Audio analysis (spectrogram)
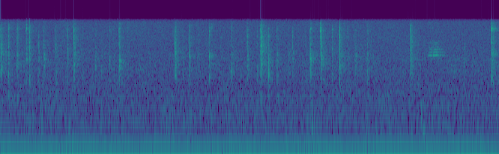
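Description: Continuous quick typing on a computer keyboard while entering a password for a website install, with crisp close key clicks in an uneven stream over a low steady hum.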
